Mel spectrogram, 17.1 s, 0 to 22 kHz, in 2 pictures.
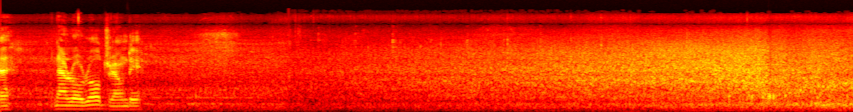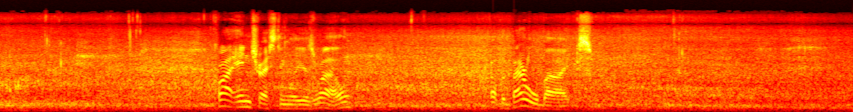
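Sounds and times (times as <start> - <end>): vehicle engine and tyre noise: 0.0 - 17.0.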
